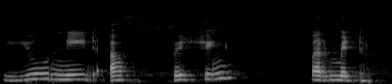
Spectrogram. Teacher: For example, the word permit is stress on the first syllable.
